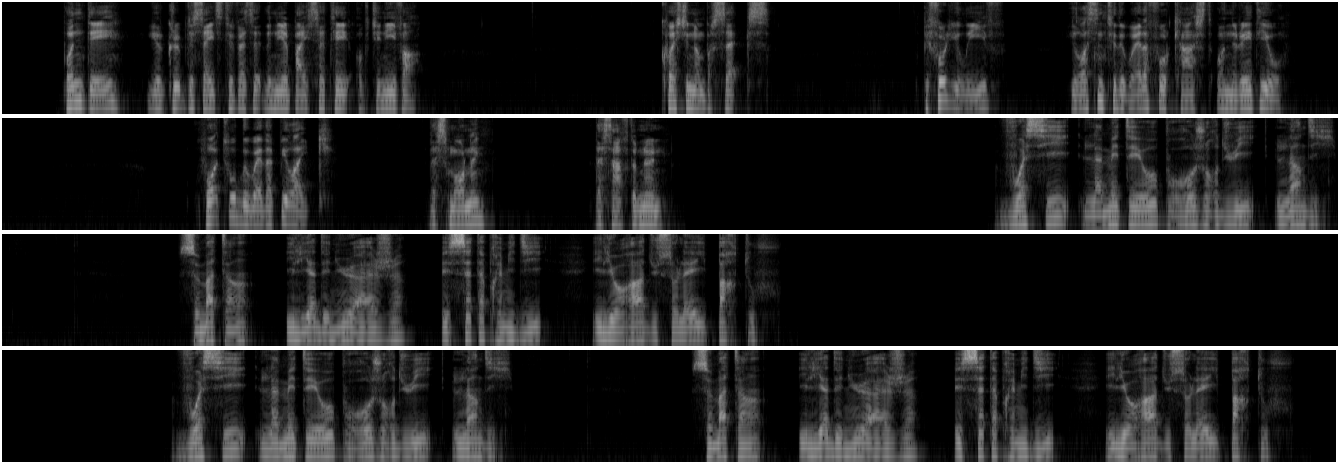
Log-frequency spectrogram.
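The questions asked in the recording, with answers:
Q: What will the weather be like?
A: Cloudy this morning, sunny everywhere this afternoon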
